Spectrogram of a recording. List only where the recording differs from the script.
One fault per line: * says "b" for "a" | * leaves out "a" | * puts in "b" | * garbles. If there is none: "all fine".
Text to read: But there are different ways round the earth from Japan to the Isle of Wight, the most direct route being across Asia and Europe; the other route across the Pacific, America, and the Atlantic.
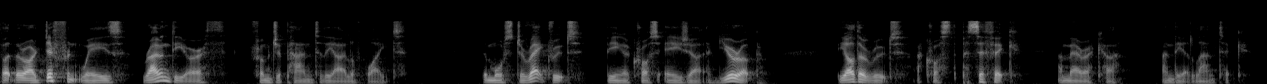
all fine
